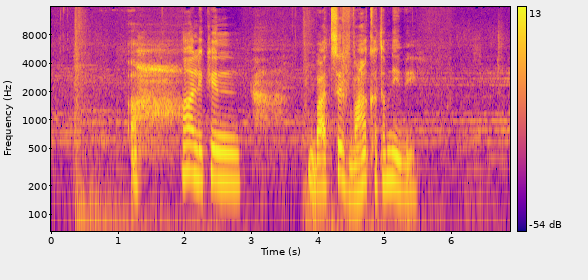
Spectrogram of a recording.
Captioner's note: Chief's mother sighs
